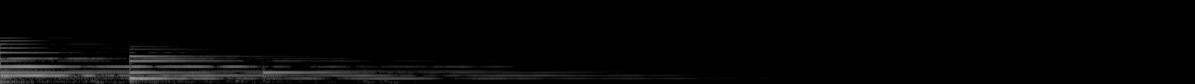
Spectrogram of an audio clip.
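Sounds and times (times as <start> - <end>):
piano music: 0.0 - 6.6.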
